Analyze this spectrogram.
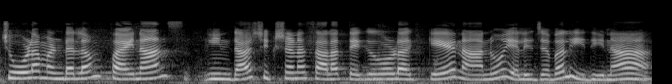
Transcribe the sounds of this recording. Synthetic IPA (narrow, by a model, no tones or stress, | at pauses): t͡ʃɔːɭɐmɐɳɖɐlɐmpʰɐjnaːns | nind̪ɐʃikʂɐɳɐsaːlɐt̪eɡeɡɔɭɐkːenaːnuelid͡ʒɐbɐlid̪ina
